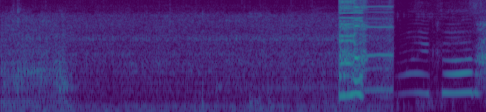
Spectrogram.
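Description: Steady hiss and low hum of old videotape audio, with a brief click at the start and a short pitched sound near the end.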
